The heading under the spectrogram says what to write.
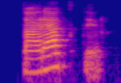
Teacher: Rak tiene mayor intensidad que Ka y Ter y por lo tanto es la tónica y Ka y Ter son las átonas.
